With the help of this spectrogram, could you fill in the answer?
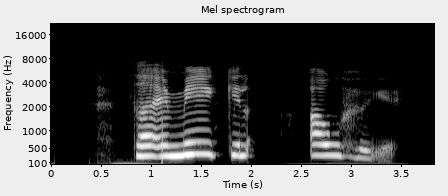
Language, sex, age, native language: Icelandic, female, 8, Icelandic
